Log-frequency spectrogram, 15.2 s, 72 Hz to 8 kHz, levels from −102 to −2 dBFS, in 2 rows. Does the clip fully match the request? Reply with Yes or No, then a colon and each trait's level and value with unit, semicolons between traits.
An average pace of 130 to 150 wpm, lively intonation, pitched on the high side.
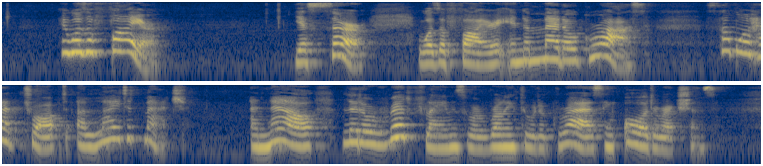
Yes: slow, 135 wpm; wide, 7.3 semitones; high, 225 Hz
